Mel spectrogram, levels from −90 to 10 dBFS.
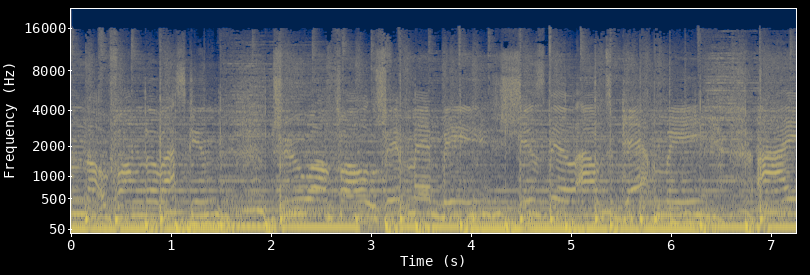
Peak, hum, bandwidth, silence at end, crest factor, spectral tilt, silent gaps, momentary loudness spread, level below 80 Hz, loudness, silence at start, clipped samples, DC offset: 0 dBFS; none; 16.5 kHz; 0 s; 10 dB; -5 dB/octave; none; 1 LU; -14 dBFS; -12 LUFS; 0 s; under 0.1%; under 0.1%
